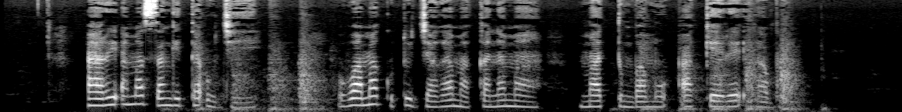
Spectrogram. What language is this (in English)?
Tuki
